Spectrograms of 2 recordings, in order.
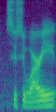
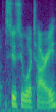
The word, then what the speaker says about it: Susuwatari: I know that, and I always get this wrong, the MT3 double shot ABS caps, Susuwari, I think is how you say it. Oh, Susuwatari, thank you.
